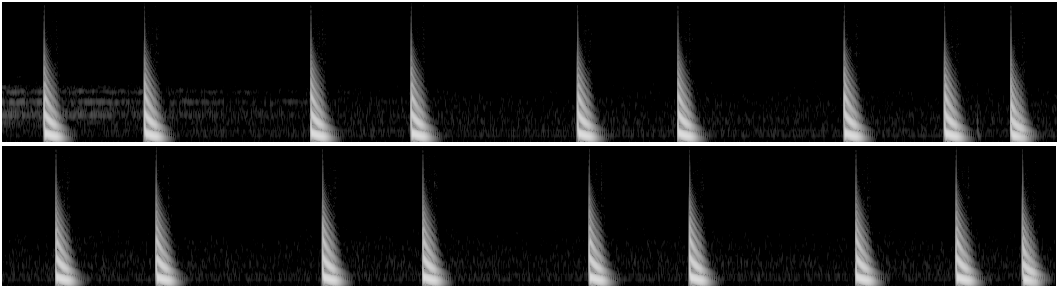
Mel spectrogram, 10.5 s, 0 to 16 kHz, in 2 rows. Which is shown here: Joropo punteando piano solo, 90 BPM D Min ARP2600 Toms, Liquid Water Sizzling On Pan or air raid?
90 BPM D Min ARP2600 Toms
